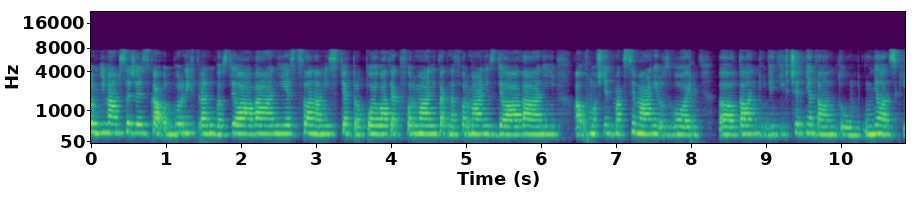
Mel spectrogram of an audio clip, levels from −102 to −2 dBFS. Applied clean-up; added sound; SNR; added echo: neural mask model DeepFilterNet 3.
